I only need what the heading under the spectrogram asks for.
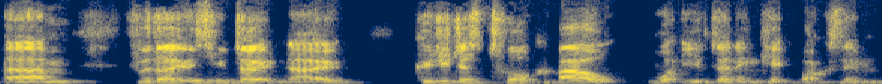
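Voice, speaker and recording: This man has a normal speaking voice, medium in pitch, moving at a moderate pace with lively intonation. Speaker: MMA interviewer. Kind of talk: interview.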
